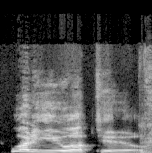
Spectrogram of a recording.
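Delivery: drawn-out suspicious grandpa; slowly, knowing what he's after; mock-suspicious question to a scheming grandson. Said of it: "I'm going".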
